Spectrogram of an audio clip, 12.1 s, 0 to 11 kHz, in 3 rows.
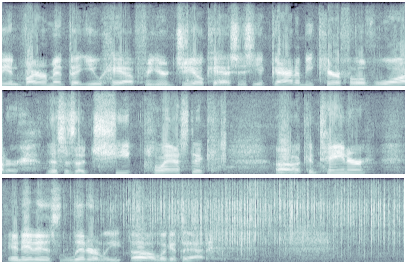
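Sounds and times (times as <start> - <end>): water trickling onto leaf litter: 8.5 - 12.0.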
